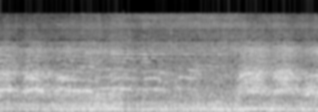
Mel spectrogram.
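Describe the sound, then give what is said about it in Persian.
A large crowd of protesters in Iranian cities such as Rasht chants slogans in unison, including "Death to Khamenei", "Freedom, freedom" and "Death to the dictator". The loud, rhythmic shouting rises and falls in repeated phrases over a constant roar of many voices. “در شهرهای رشت، عراق و زاهدان هم معترضان شعارهایی از قبیل مرگ بر خامنه‌ای و آزادی آزادی سر دادند.”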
